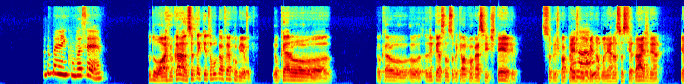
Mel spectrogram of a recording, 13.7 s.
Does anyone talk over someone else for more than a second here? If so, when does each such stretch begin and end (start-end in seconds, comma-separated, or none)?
none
